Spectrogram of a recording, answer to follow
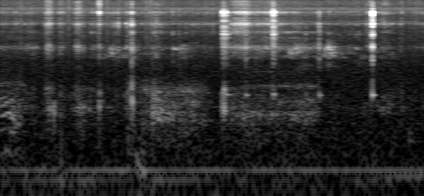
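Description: Faint rustling and handling of paper and card stock pages, with a few small sharp taps in the second half, over a low steady hum.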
